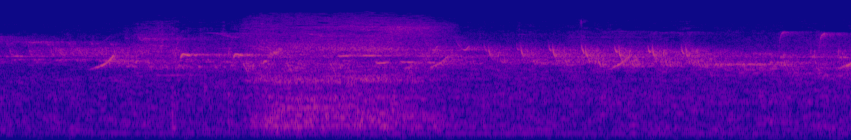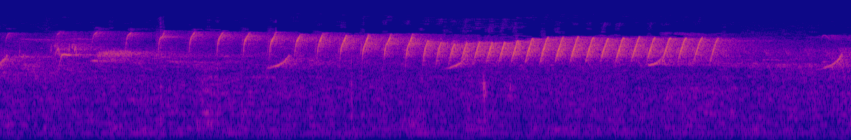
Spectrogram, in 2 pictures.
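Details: Wood warbler: scattered high notes, then a brief broad noisy rustle. The bird follows with a run of high ticks that accelerates into a loud, sustained, shimmering trill lasting about two seconds.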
